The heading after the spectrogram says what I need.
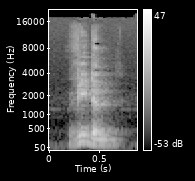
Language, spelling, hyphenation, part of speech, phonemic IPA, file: Dutch, wieden, wie‧den, verb, /ˈʋi.də(n)/, Nl-wieden.ogg
- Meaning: to weed, to remove weeds (from)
